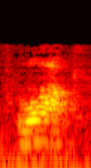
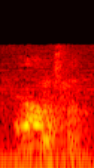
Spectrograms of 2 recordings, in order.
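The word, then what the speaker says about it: לָךְ: Lock. L-A-C-H. L-A-C-H. Lock. Or in the Hebrew, biblical Hebrew grammar is lock. Lok. All right, lock. Or lok.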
